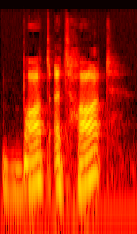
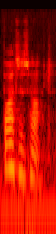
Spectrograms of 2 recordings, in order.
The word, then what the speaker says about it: Botetourt: It's pronounced Botetourt. – Botetourt. – Botetourt. – That does not look like how it's spelled. – No. – We kind of have a Louisiana pronunciation going on here, is what it looks like.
